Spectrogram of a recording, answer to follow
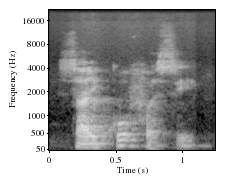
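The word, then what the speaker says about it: sycophancy: चमचागिरी, साइकोफसी। ठीक है, साइकोफसी एन इसमें जो है साइलेंट होता है, ध्यान दीजिएगा।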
